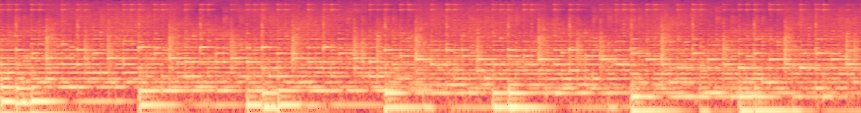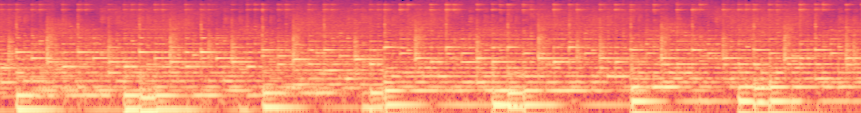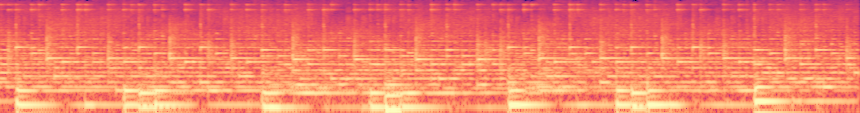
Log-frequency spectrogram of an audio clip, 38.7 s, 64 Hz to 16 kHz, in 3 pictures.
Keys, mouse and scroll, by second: 0.5-2.2 drag, 6.1 scroll down 1, 9.2 `, 9.8 3, 10.9-11.6 scroll up 1, 13.8-15.6 scroll up 1, 15.9-20.3 drag, 34.5 scroll down 1, 35.4-37.1 scroll up 1, 37.1-38.2 scroll down 1, 38.2 scroll up 1.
